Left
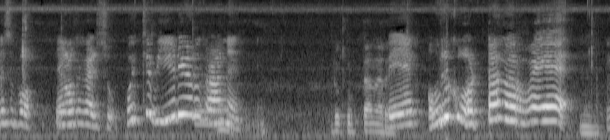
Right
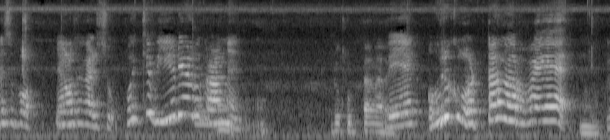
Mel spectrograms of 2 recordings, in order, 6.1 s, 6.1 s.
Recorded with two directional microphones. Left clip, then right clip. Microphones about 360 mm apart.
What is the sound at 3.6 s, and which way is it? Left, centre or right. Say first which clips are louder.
Speech: left 7 dB; centre.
